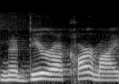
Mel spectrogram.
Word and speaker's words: Nadira Kharmai: pronounce my name correctly it's nadira karmai not nadira whatever right we all we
